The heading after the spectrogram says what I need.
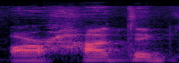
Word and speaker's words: arhatic: yoga for years still don't pra still don't pronounce it properly so it's arhatic yoga arhat in Buddhism means Saint so you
